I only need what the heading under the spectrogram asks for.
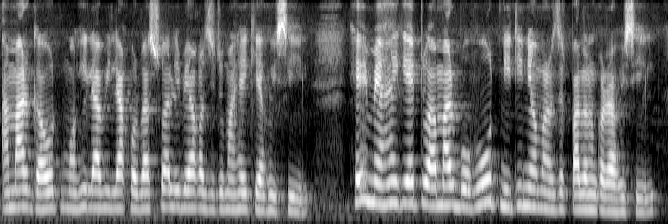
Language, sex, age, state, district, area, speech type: Assamese, female, 45-60, Assam, Barpeta, rural, spontaneous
